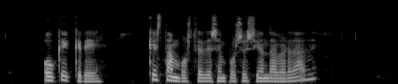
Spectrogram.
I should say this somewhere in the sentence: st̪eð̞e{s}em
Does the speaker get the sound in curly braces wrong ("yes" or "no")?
no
